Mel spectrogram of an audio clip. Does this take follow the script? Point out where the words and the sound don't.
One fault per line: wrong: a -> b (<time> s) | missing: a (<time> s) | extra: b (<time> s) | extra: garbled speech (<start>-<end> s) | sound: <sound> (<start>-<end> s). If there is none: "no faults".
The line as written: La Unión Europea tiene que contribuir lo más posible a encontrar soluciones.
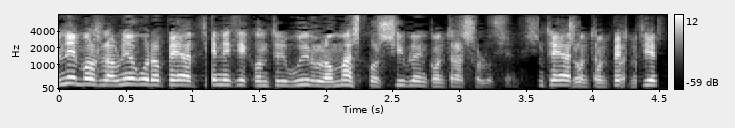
sound: dropout (1.1-1.2 s)
extra: garbled speech (3.6-4.5 s)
